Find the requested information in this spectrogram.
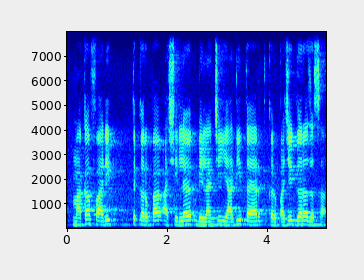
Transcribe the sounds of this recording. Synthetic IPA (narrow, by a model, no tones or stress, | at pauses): m̤akafaɾik | t̪əkəɾpaaɕiljabelãɲt͡ɕijad̪iːt̪əjaɾt̪kəɾpat͡ɕiɡʱəɾəd͡zəsa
